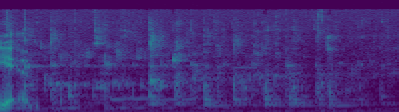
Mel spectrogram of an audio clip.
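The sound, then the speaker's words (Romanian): Water with gold in it is poured in a short run of splashy glugs, each burst arriving in a loose rhythm, loudest at the start and then settling into softer trickling splashes. “Îți spun puțin, apa, Te aura, rog. e apă cu aur.”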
